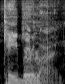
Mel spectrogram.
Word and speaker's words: Keberlein: All right, Bryan, help me out. – Keberlein. – All right, Keberlein. Bryan Keberlein. All right. – So, not at all like it's spelled.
